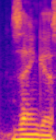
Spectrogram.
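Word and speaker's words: Xanga: Zanga spelled with an X, which is really just a blogging platform.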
